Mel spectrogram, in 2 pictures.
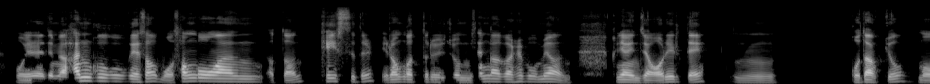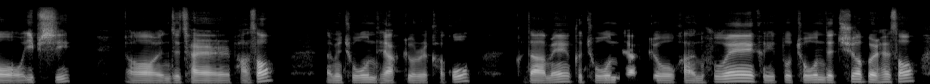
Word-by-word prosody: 뭐 95 -1 -3
예를 100 +1 +1
들면 95 -1 +3
한국에서 145 -4 +3
뭐 95 -3 -2
성공한 140 -4 +4
어떤 110 +7 -4 0.2
케이스들 145 +2 -1
이런 115 +1 +1
것들을 115 -2 -2
좀 105 -2 -5
생각을 130 -2 +1
해보면 130 -8 -1 0.4
그냥 115 -1 +5
인제 100 -2 0
어릴 100 +7 +3
때 125 - +1 0.3
음 95 -2 -9 0.7
고등학교 130 +2 +2
뭐 90 -2 0
입시 115 +5 +3 0.6
어 95 -1 0
인제 90 +2 -6
잘 95 -1 0
봐서 - - 0 0.5
다음에 95 -1 -6
좋은 105 +1 -3
대학교를 90 0 -3
가고 - - -5 0.4
그 - - -24
다음에 100 +7 +1
그 - - -11
좋은 100 +1 -3
대학교 95 +1 -3
간 90 0 -6
후에 145 - +4
그게 95 - -8
또 105 - -5
좋은데 105 0 -2
취업을 120 -4 +1
해서 140 +7 0
110 Hz, 280 characters per minute, -26 LUFS, 95-130 Hz, 0.7 s, 그냥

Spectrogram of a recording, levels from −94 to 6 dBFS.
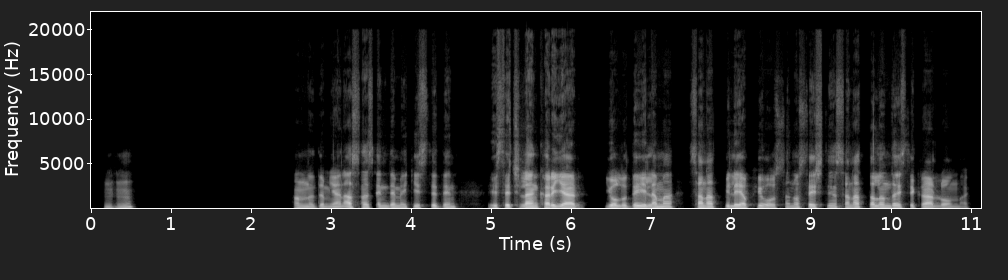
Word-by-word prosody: Hı 110 - -17
hı. 130 - -11 2.0
Anladım 115 -1 -6
yani, 120 +3 -2
aslında, 145 +4 +1
senin 150 0 -7
demek 150 +1 -4
istediğin, 140 - -5 0.4
iii, 120 -2 -5
seçilen 140 +4 +3
kariyer 135 0 +6 0.3
yolu 125 -2 +1
değil 155 -2 +3
ama 190 +1 +1 0.2
sanat 180 +3 0
bile 150 -1 +2
yapıyor 145 +4 +2
olsan 145 +10 -5
o 155 - -4
seçtiğin 150 +4 -3
sanat 170 +2 -3
dalında 165 +2 +1
istikrarlı 105 - -1
olmak 90 -1 -11
145 Hz, 130 wpm, -23 LUFS, 125-160 Hz, 2.0 s, kariyer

